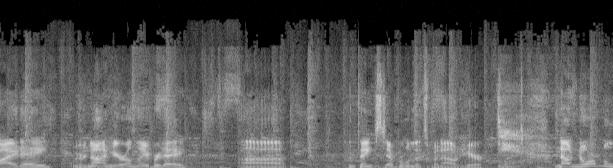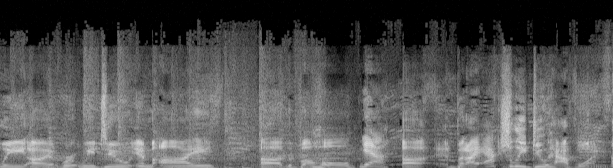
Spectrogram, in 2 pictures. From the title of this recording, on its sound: At The MN State Fair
